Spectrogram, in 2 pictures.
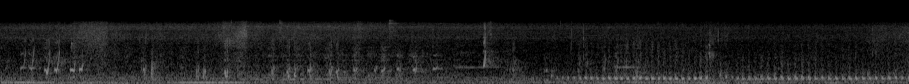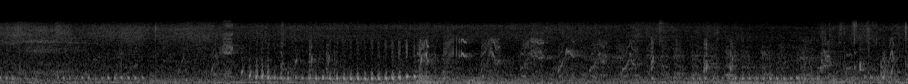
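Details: Several pet guinea pigs in a small homemade fort with an edible snack shack, eating snacks: steady rustling and crunchy chewing patter with a few brief squeaks, over a low constant hum.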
